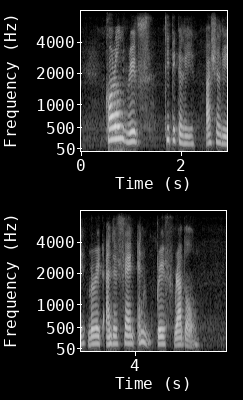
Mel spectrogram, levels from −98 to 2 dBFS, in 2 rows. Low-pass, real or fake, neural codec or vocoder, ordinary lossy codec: 7.2 kHz; fake; autoencoder, 22.05 kHz, a latent of 192 numbers a frame, VITS, trained on one speaker; Opus, 16 kbps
